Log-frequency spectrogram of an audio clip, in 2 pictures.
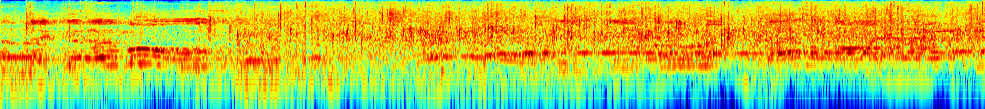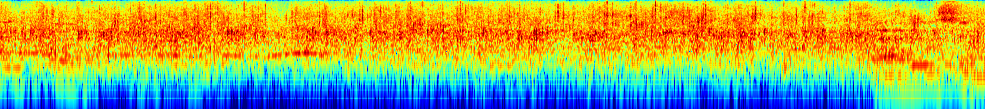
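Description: An audience cheers and whoops.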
